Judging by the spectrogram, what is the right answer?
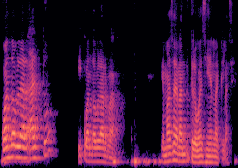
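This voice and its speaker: A man with a Mexican accent, a speaking coach who gives advice and acts out his examples in an expressive way during a podcast interview. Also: a little fast, roomy sound. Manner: expressive, demonstrates pitch and emphasis.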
